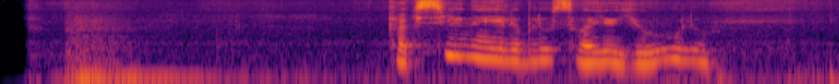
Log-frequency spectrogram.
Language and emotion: Russian, neutral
